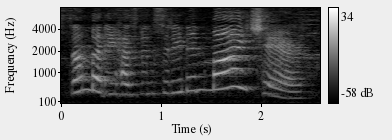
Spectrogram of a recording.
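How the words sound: It is said in a middle-sized voice.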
